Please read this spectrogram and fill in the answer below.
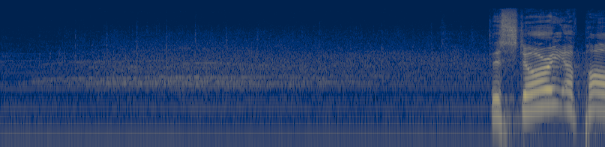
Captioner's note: applause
